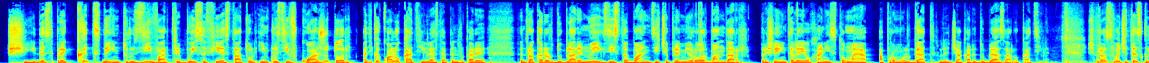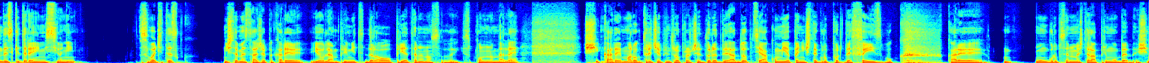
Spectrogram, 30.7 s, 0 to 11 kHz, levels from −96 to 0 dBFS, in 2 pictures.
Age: 30-49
